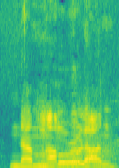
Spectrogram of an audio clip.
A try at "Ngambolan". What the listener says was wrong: A bit in the same way we said Ngayu, it starts with that Nga again. Ngambolan. Ngambolan. Ngambolan.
